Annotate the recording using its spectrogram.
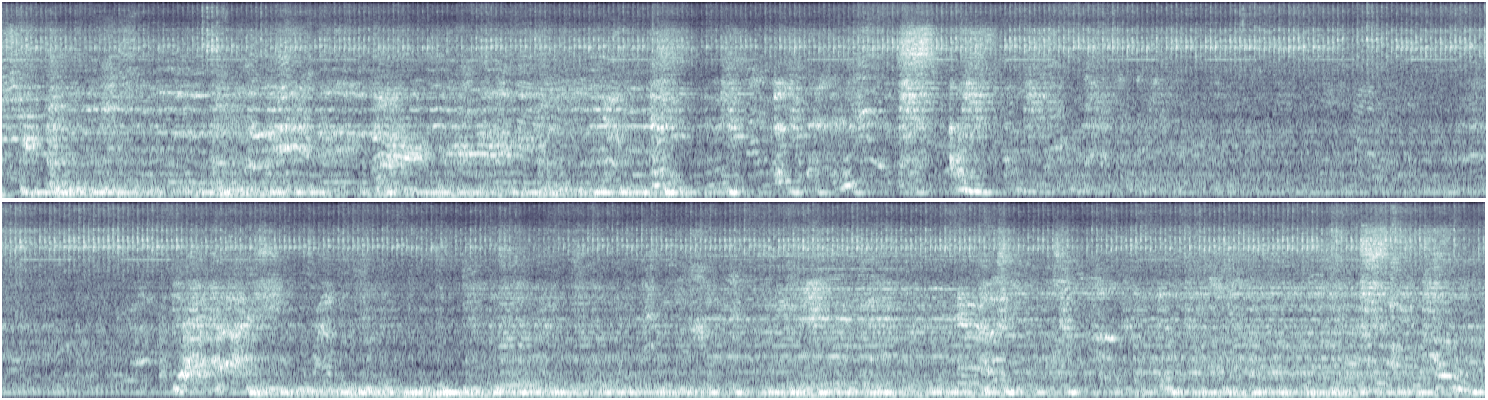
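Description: A film soundtrack playing over an open-air cinema's loudspeakers: music with voices. A steady low drone runs underneath, dropping away for several seconds in the middle and coming back about two-thirds of the way through.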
